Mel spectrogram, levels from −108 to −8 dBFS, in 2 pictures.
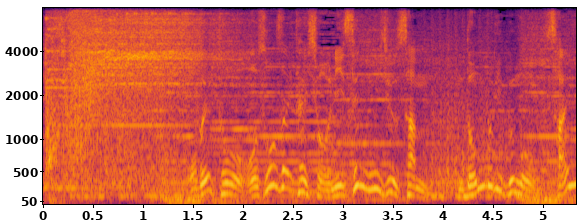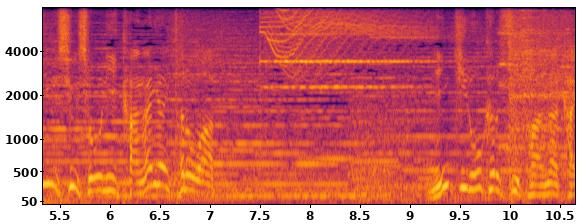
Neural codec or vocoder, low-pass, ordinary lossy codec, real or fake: none; none; none; real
